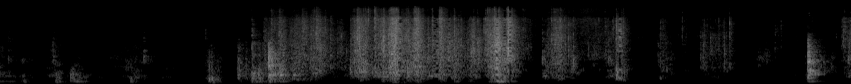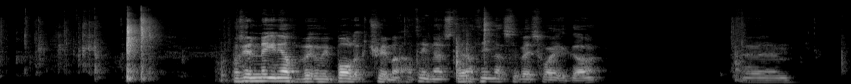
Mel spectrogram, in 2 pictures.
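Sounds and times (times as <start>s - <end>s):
newspaper rustling: 2.5s - 9.4s.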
